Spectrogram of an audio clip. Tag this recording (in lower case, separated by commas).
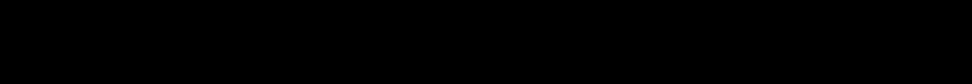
opening or closing car doors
